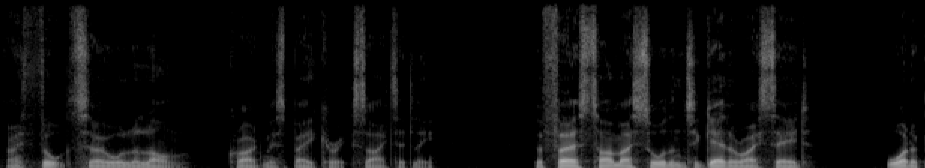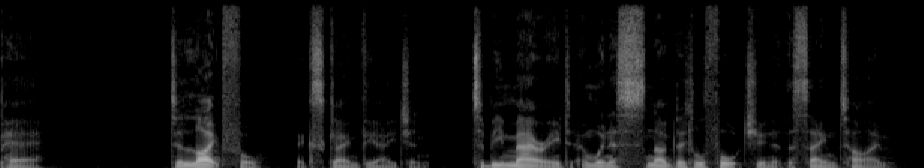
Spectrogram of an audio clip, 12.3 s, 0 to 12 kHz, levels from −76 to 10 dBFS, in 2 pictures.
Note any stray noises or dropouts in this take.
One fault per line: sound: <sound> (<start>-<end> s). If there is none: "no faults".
no faults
